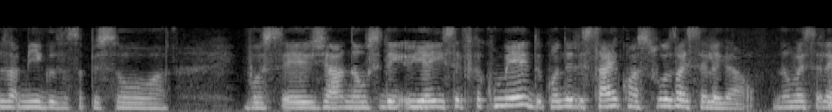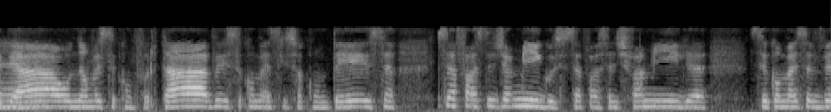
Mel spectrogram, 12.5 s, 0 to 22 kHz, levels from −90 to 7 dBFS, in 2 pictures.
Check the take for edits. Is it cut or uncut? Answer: cut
